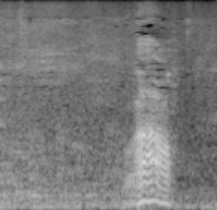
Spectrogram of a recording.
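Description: A second man says a few words, close by.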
